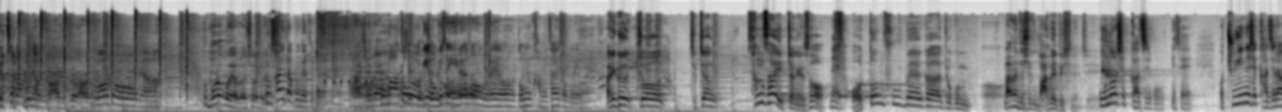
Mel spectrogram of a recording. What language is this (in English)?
Korean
